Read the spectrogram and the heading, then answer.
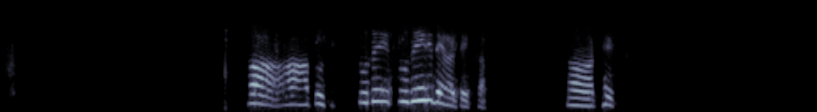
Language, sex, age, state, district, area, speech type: Dogri, female, 60+, Jammu and Kashmir, Reasi, rural, conversation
